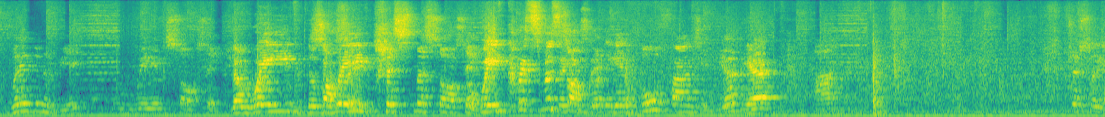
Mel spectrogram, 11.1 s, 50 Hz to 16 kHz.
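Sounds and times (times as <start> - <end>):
steady low hum: 0.0 - 11.0
sharp knock: 8.7 - 9.1.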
